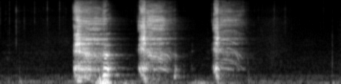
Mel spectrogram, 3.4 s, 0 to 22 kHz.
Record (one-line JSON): {"cough_length": "3.4 s", "cough_amplitude": 7477, "cough_signal_mean_std_ratio": 0.38, "survey_phase": "alpha (2021-03-01 to 2021-08-12)", "age": "18-44", "gender": "Female", "wearing_mask": "No", "symptom_fatigue": true, "smoker_status": "Prefer not to say", "respiratory_condition_asthma": false, "respiratory_condition_other": false, "recruitment_source": "REACT", "submission_delay": "2 days", "covid_test_result": "Negative", "covid_test_method": "RT-qPCR"}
